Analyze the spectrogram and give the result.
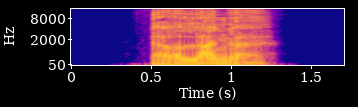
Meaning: inflection of erlangen: 1. first-person singular present 2. first/third-person singular subjunctive I 3. singular imperative
- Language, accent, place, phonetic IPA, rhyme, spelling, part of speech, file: German, Germany, Berlin, [ɛɐ̯ˈlaŋə], -aŋə, erlange, verb, De-erlange.ogg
